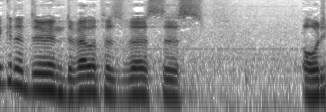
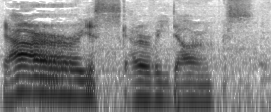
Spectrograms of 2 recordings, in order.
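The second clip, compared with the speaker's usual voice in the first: pirate voice; 5 semitones lower, much slower than usual. Retold or imitated. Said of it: "Bristol is a".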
